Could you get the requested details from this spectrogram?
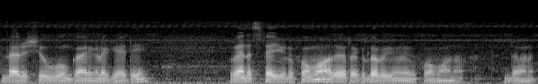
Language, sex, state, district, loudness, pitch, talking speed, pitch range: Malayalam, male, Kerala, Wayanad, -18 LUFS, 95 Hz, 120 wpm, 90-100 Hz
